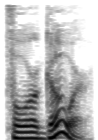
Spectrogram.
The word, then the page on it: foregoer: British English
